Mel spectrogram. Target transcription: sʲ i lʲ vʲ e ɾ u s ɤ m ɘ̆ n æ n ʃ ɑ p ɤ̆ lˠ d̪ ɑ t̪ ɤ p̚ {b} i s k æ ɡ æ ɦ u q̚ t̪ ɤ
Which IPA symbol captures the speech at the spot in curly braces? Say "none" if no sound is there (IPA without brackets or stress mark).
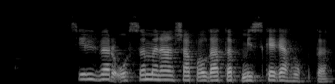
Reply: m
